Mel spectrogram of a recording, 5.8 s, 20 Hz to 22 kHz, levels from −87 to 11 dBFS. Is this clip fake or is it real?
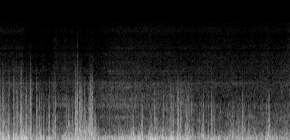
fake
